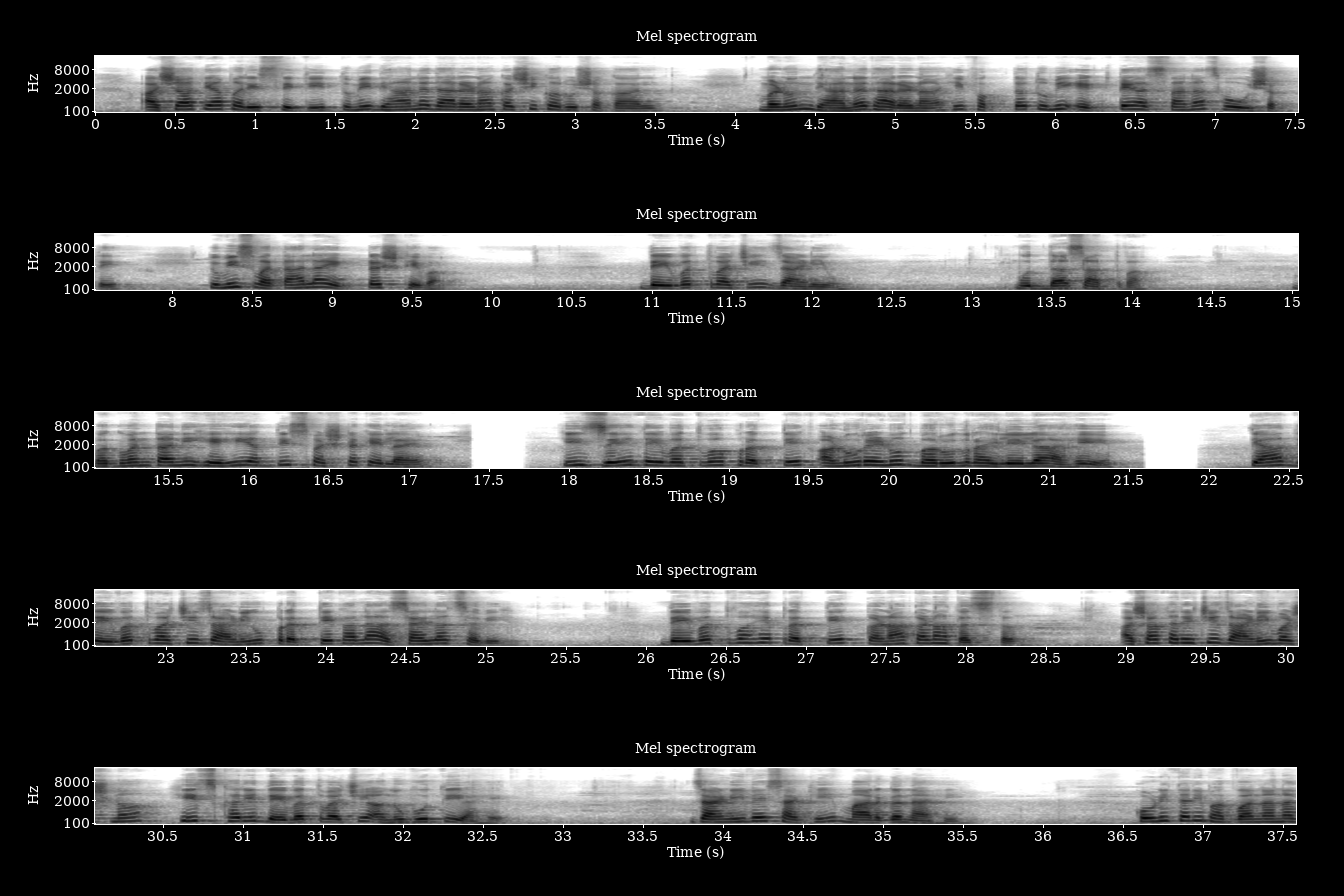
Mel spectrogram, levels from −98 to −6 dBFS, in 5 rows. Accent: native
